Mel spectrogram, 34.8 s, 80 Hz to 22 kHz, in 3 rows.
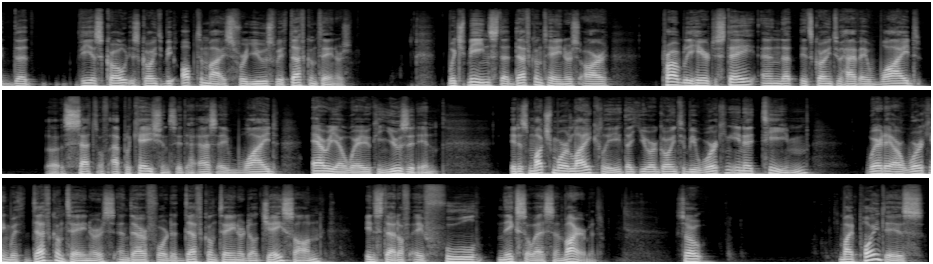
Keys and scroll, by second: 18.2 super+3, 27.3 ctrl+b, 27.5 3, 30.0 ctrl+b, 30.3 3, 31.2 ctrl+b, 32.4 Return, 33.6 ctrl+b.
